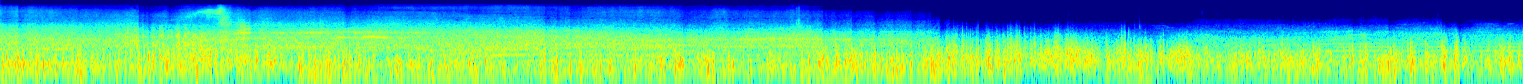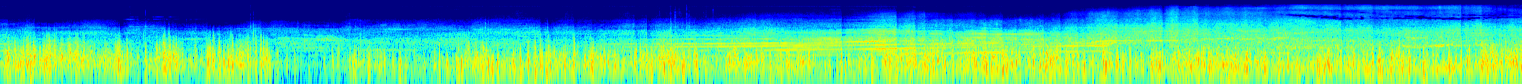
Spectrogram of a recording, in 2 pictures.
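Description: Performance cars running hard on a race circuit, their engines revving up through the gears again and again in the second half.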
